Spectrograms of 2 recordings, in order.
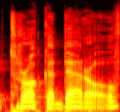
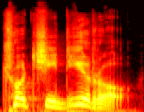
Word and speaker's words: Trocadero: That peculiar throaty aspirate the Frenchman gives to the first syllable, as though it were spelled Troc, is utterly beyond the Chinese, and beyond the American too, whose idea of the tonsillar aspirate leads him to speak of the trochidiro, naturally falling back upon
